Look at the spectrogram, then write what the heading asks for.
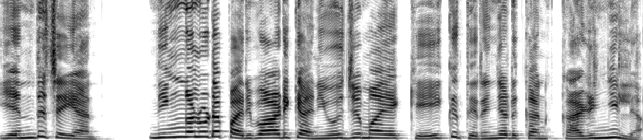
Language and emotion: Malayalam, disgusted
